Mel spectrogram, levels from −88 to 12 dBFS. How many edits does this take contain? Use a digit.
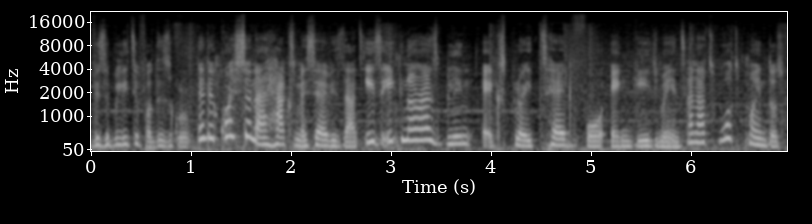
3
